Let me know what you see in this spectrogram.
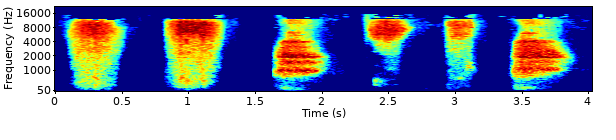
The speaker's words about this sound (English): So we're going to inhale two times and we're going to exhale one time.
